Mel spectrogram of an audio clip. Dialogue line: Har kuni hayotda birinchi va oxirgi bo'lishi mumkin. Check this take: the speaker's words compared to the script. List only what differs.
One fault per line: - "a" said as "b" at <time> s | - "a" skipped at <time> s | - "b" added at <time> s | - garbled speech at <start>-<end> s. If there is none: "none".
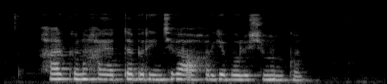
none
